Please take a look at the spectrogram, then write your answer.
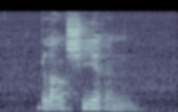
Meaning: to blanche
- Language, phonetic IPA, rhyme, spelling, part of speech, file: German, [blɑ̃ˈʃiːʁən], -iːʁən, blanchieren, verb, De-blanchieren.ogg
